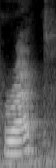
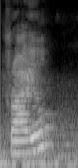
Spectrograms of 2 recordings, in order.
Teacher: these sounds involve the contact between the tip of the tongue against the back of the alveolar ridge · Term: postalveolar sounds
